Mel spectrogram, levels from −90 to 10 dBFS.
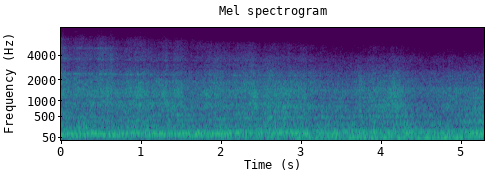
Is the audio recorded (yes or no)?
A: yes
